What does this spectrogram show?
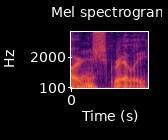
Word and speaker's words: Martin Shkreli: I can't remember how to pronounce his name. Martin Shkreli.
